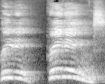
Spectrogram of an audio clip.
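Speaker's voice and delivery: goblin-like creature voice, very high-pitched. Narrating the scene, voicing a kobold as it greets you, in a goblin-like creature voice. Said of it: "that sounds exactly like the goblin".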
